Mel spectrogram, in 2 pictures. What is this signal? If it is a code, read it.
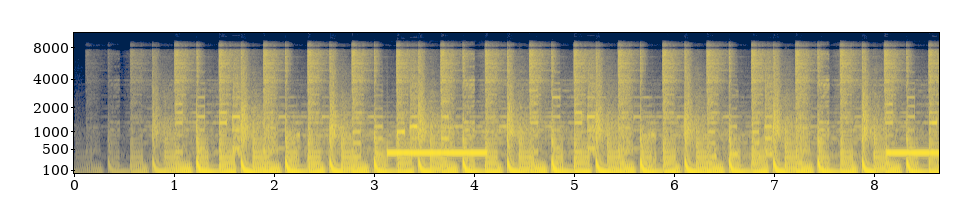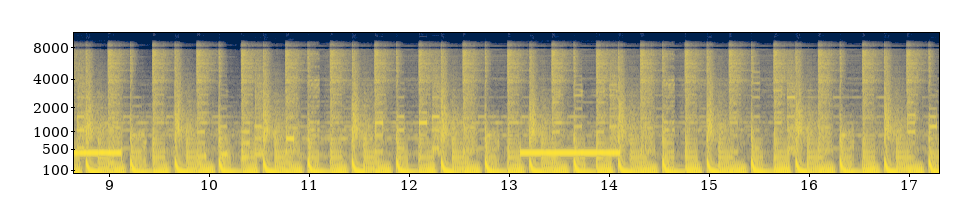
Ringback tone (Europe, 425 Hz), with noise.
